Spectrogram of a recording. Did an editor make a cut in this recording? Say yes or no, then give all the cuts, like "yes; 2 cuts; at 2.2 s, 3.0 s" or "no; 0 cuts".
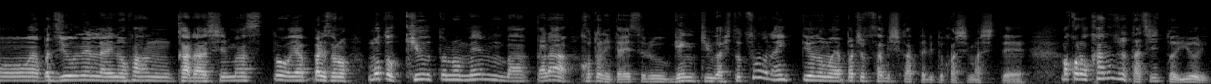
yes; 1 cut; at 5.8 s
